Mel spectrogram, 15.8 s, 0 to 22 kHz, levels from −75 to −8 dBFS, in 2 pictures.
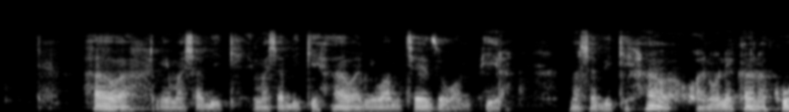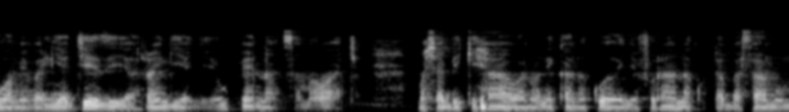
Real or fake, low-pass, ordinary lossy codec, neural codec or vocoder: real; 7.2 kHz; Opus, 64 kbps; none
